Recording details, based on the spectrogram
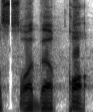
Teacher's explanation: پہ قلقلہ ہے، دال کو ہلا کے پڑھا جائے گا، صدق صاد اور قاف کو موٹا ادا کریں گے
